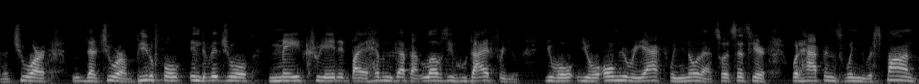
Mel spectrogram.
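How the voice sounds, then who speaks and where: A man preaching a sermon in a lively, joking way, often repeating himself, in a dull lo-fi recording. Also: fairly high pitch, slightly rough.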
